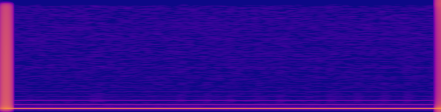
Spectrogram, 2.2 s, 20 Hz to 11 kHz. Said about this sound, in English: Here is a 400 Hz sine wave, phase shifted in 30 degree steps on the right channel.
